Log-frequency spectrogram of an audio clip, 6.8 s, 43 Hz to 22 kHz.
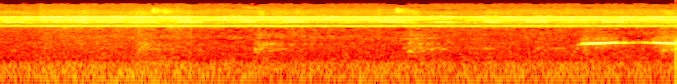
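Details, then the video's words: Common Potoo at night in Peruíbe, São Paulo, Brazil, 20 September 2018, responding to playback: a single clear, mournful whistled note near the end, over a steady high chorus of night insects and faint low rumble. "Commom Potoo (Nyctibius griseus)singuing"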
